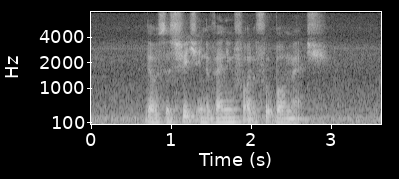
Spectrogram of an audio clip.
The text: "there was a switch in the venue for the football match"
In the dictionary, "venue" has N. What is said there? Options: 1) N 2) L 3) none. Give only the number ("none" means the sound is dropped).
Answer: 1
